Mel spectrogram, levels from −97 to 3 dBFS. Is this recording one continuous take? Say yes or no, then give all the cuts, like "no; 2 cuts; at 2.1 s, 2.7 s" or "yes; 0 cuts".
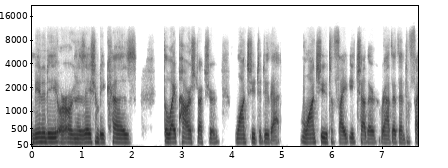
yes; 0 cuts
